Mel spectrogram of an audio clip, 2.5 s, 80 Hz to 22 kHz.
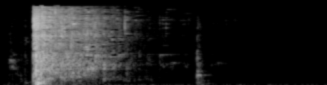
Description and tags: Bottle Smash FF178
1 medium pitch, loud bottle smash, hammer, liquid sloshing
bottle-breaking, medium-pitch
